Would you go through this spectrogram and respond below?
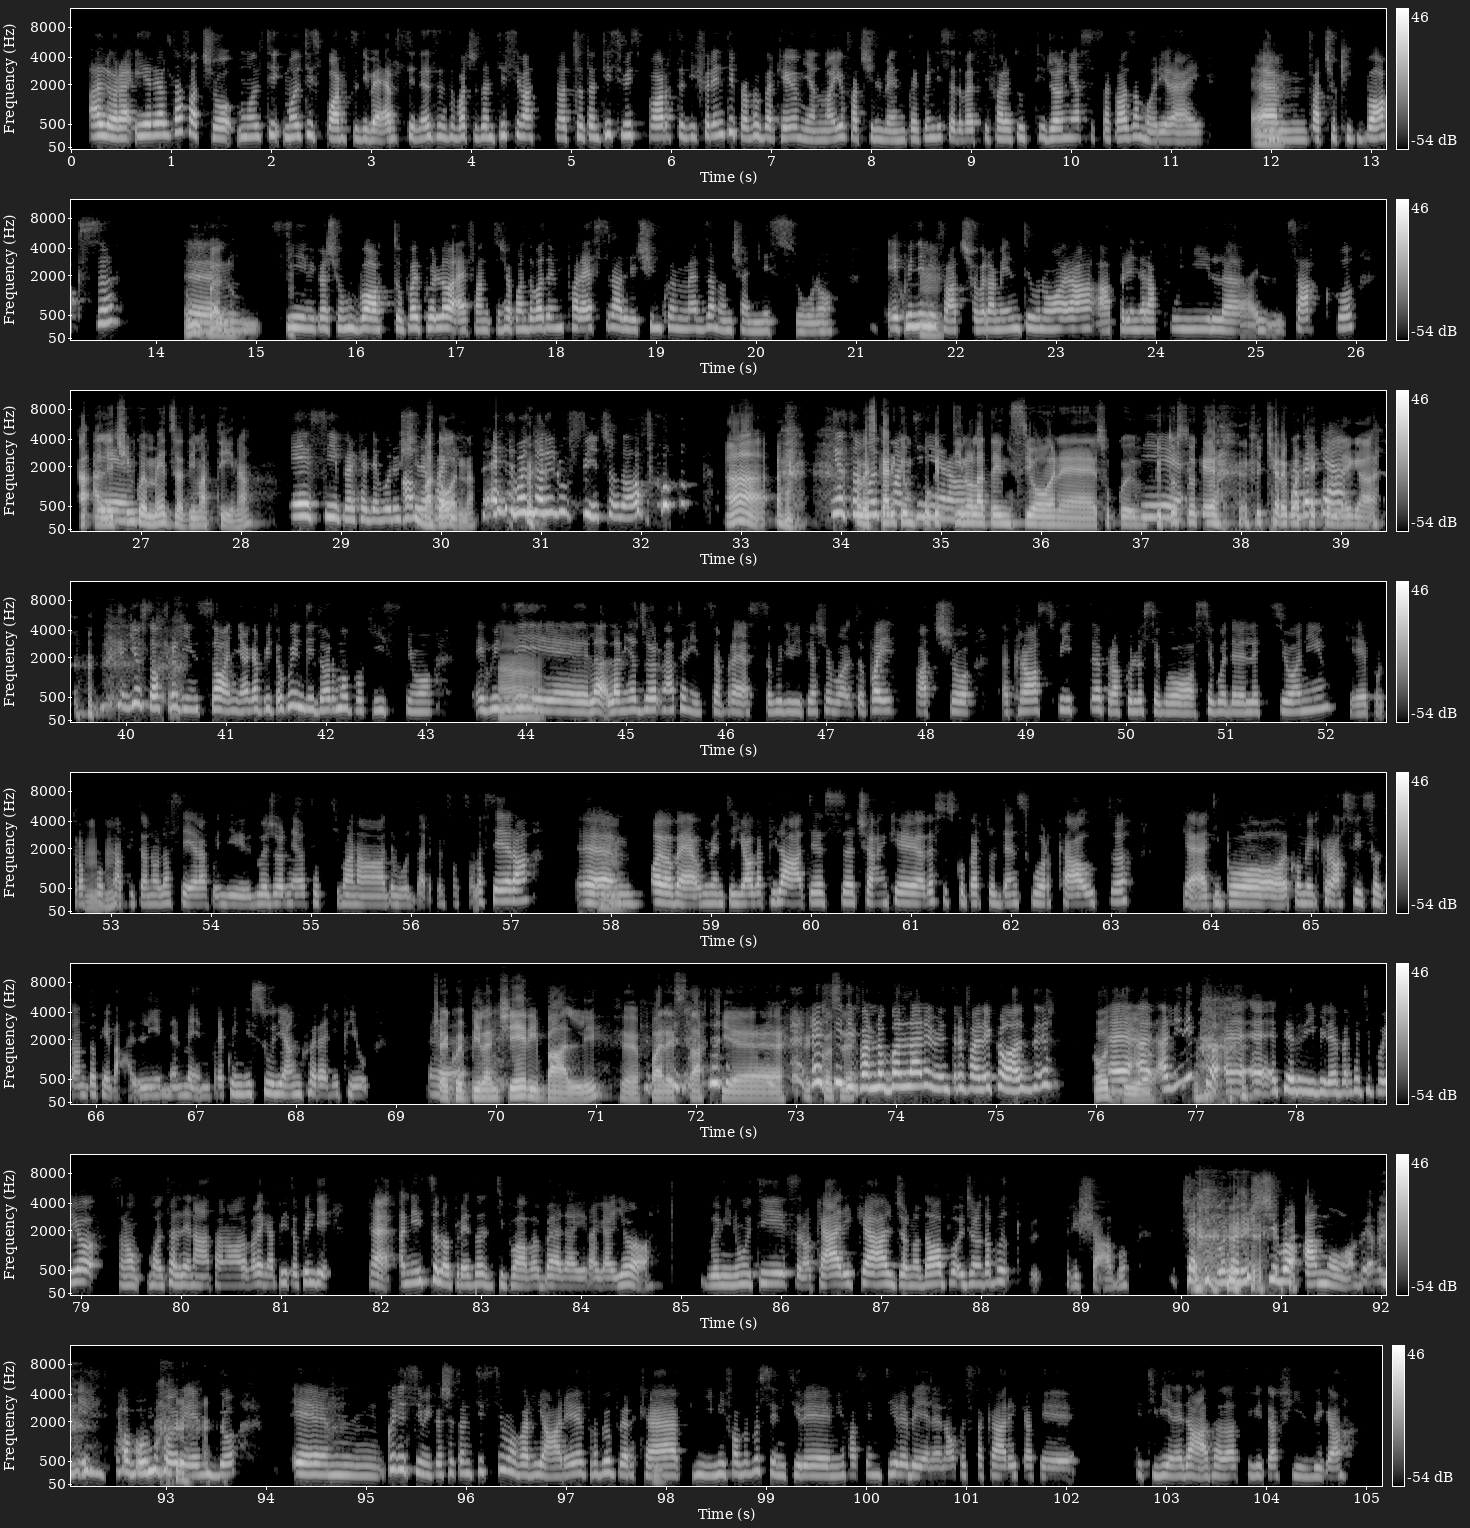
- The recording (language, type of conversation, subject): Italian, podcast, Qual è un’abitudine che ti ha cambiato la vita?
- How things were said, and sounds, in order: "proprio" said as "propo"; "cioè" said as "ceh"; laughing while speaking: "poi"; chuckle; laughing while speaking: "dopo"; chuckle; other background noise; laughing while speaking: "che picchiare"; chuckle; tapping; "Cioè" said as "ceh"; chuckle; drawn out: "e"; laughing while speaking: "cose"; chuckle; "cioè" said as "ceh"; lip smack; chuckle; "Cioè" said as "ceh"; laughing while speaking: "muovermi"; chuckle; laughing while speaking: "morendo"; "proprio" said as "propio"; "proprio" said as "propo"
